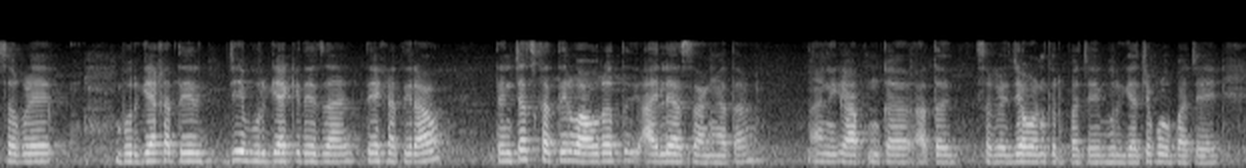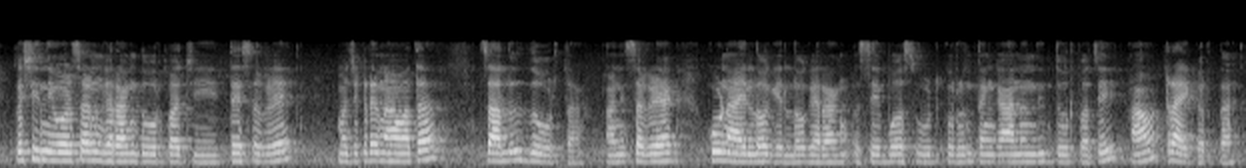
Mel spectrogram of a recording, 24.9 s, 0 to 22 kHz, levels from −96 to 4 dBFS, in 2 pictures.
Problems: constant background noise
